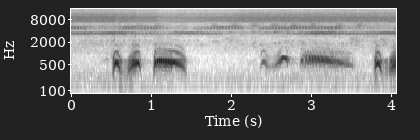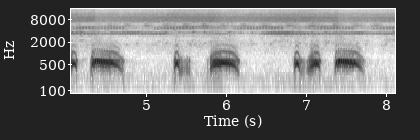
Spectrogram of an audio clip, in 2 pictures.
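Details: Luring wild birds, a decoy spotted dove gives rapid short-short-long coo phrases mixed with a wavering drawn-out coo, phrases about a second apart, with a faint constant high whine.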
